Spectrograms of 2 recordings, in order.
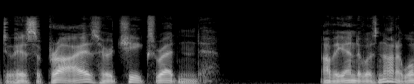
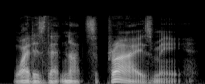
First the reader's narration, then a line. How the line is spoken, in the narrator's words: said dryly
